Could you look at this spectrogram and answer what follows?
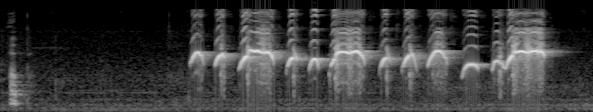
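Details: Cockatiel kept as a pet, whistling "Jingle Bells" for its owner. A series of quick arched whistles and longer held tones begins after a pause of near silence, the notes coming in a rhythmic, tune-like run.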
